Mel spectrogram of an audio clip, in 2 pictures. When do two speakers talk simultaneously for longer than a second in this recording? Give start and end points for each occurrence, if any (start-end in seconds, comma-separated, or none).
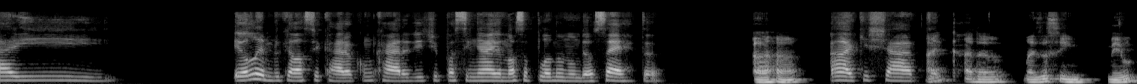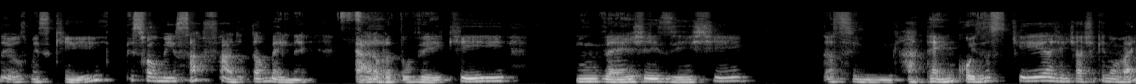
none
